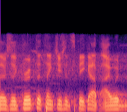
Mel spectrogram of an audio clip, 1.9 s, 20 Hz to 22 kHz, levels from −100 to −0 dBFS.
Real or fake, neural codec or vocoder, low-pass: real; none; 7.2 kHz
